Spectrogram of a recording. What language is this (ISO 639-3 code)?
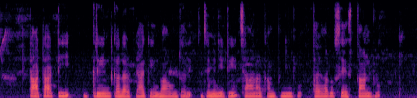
tel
